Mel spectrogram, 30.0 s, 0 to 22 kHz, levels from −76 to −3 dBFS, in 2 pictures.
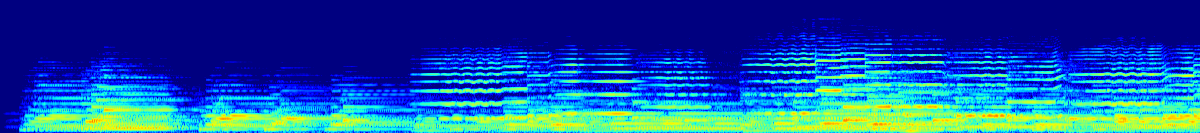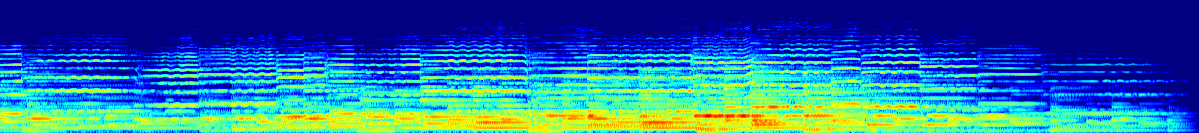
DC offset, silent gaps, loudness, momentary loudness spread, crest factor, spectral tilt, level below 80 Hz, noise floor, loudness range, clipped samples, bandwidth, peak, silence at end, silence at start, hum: under 0.1%; none; -24 LUFS; 16 LU; 20 dB; -6.5 dB/octave; -48 dBFS; -47 dBFS; 13 LU; under 0.1%; 12.5 kHz; -6 dBFS; 0.25 s; 0.3 s; none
